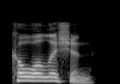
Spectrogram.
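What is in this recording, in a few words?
"coalition", English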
